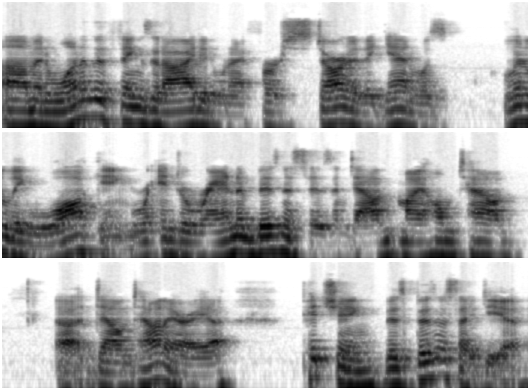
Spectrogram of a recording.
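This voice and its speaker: With a plain, everyday voice, a man talks at a fairly quick pace, medium pitch and ordinary pitch variation. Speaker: college entrepreneur. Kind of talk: interview. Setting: Skype call.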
